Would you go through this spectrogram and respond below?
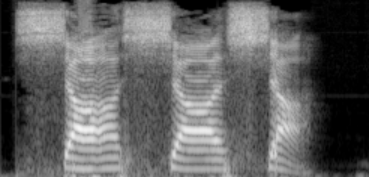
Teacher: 咁你留意佢一个长音嚟嘅，即係要将呢个音读两次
